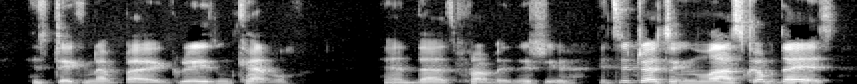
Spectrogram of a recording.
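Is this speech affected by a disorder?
Yes: multiple sclerosis.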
